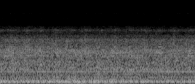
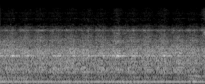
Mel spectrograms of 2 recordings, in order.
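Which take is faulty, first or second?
second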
